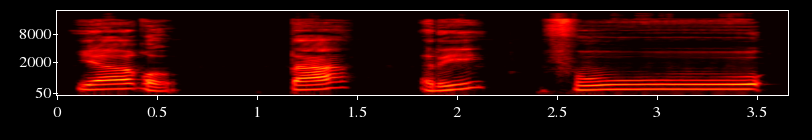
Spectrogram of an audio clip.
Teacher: ওয়াও জবর ওয়াউ ওয়ালিয়ার ওয়াউহু ওয়ালিয়াকতারিফু ওয়ালিয়াক ইয়া দিয়ে কফ ধরবে এই কফটা কলকলার হরফ ধাক্কা দিয়ে পড়তে হবে ইয়াক তা রি ফু ফু একালিফ টান পেশের পরে ওয়াও সাকিন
